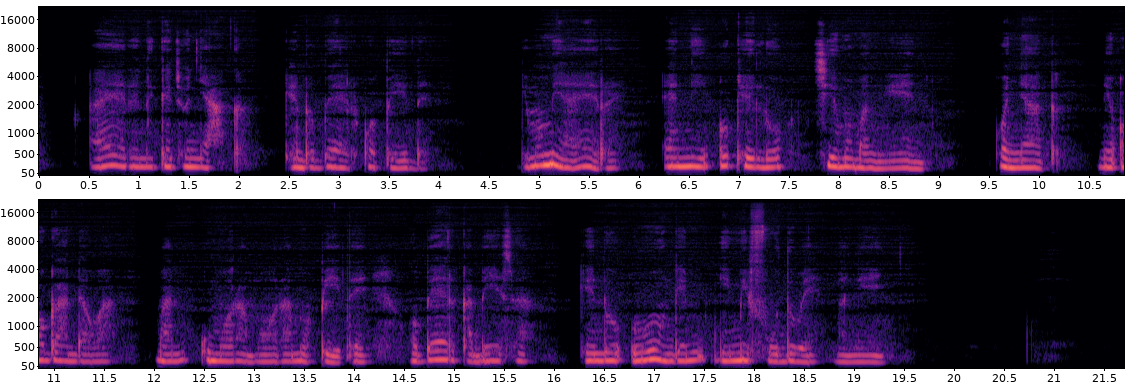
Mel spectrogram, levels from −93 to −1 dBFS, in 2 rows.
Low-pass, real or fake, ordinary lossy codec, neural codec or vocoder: none; fake; none; vocoder, 44.1 kHz, 128 mel bands every 256 samples, BigVGAN v2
